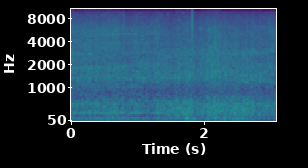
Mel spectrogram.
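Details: Loud steady engine rumble with low droning tones and a short hiss midway; no animal sound is heard.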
